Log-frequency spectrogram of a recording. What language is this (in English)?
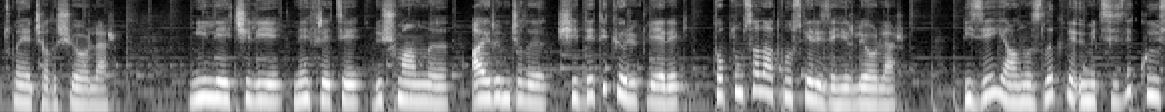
Turkish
